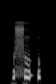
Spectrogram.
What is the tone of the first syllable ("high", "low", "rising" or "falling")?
high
